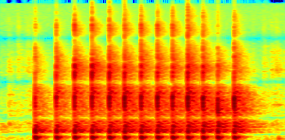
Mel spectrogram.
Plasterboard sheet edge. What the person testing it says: ça sonne creux dès l'instant que ça sonne creux c'est que la plaque en fait l'angle a été cassée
